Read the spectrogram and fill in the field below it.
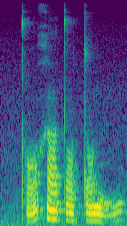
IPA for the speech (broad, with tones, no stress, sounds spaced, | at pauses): t̪ʰ ɒ˩˥ x a˧ t̪ ɒ˧ tː ɒ˧ n i˩˥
